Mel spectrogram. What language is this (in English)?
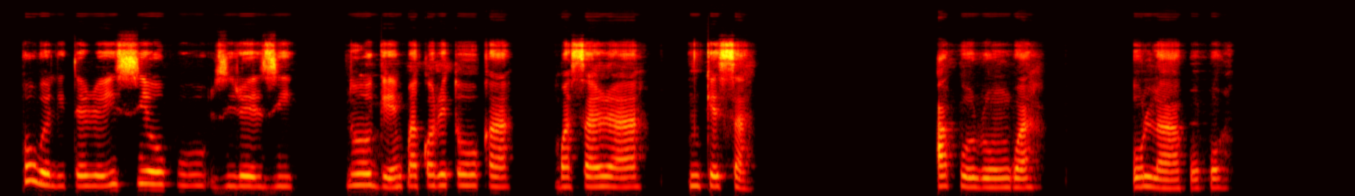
Igbo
